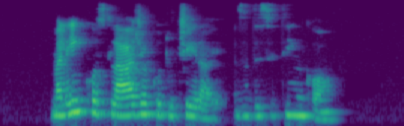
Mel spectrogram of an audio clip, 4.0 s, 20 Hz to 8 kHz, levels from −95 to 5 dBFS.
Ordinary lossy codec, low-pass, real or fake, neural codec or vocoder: Opus, 64 kbps; 7.2 kHz; real; none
